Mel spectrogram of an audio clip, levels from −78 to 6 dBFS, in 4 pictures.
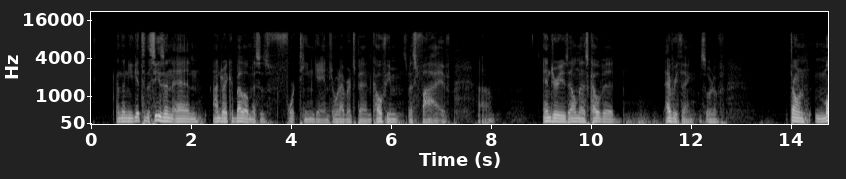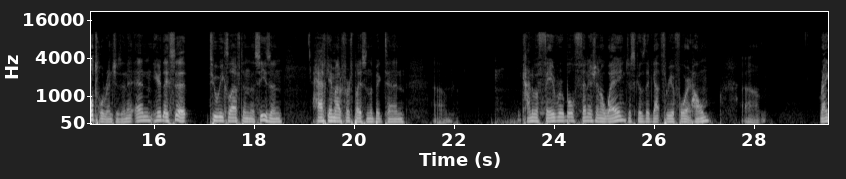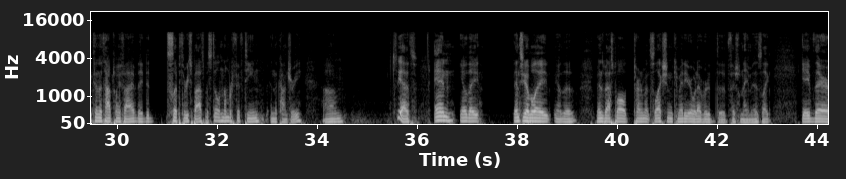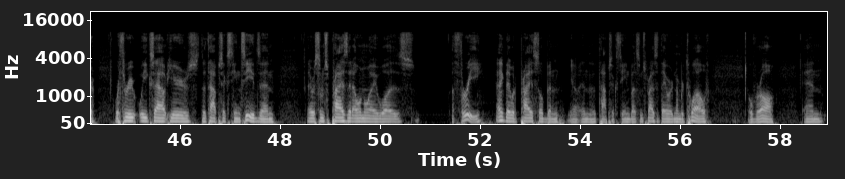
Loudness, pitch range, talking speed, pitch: -24 LUFS, 95-115 Hz, 160 wpm, 100 Hz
